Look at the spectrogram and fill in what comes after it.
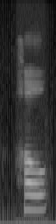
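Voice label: "hou", Chinese, first tone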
